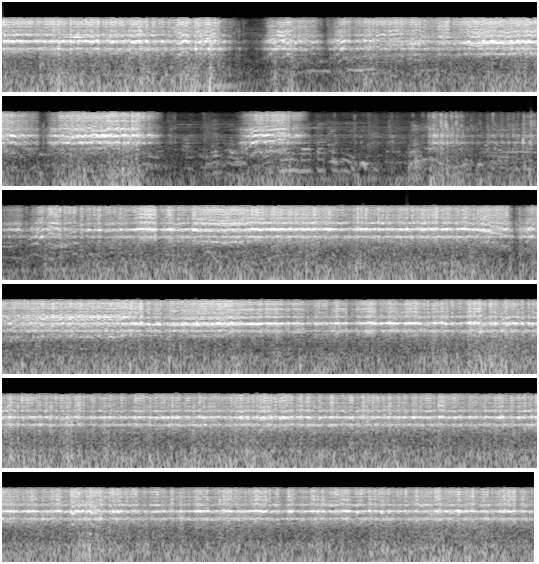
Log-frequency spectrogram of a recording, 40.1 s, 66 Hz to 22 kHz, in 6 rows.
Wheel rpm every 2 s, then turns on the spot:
230, 140, 140, 150, 90, 40, 20, 190, 230, 200, 180, 220, 230, 230, 230, 230, 230, 230, 230, 240.
none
